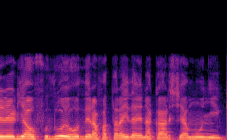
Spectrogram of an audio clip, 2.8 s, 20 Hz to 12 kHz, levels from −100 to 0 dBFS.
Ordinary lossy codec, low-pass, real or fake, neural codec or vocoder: none; 7.2 kHz; real; none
